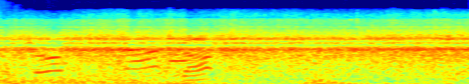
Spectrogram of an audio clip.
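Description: Steady rush of whitewater river rapids around a raft, mixed with wind on the microphone.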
